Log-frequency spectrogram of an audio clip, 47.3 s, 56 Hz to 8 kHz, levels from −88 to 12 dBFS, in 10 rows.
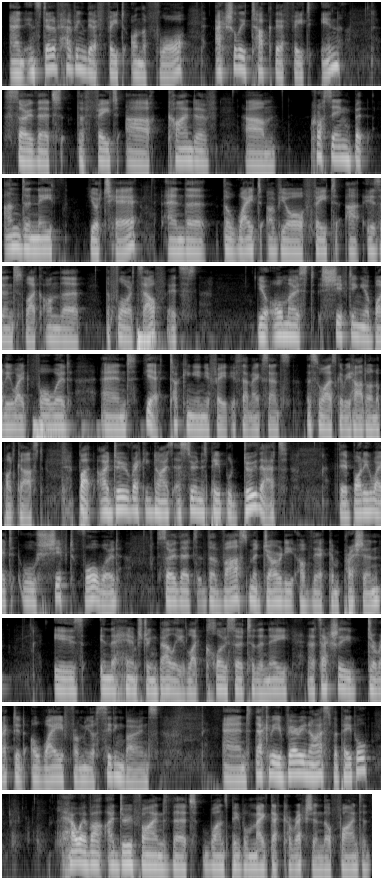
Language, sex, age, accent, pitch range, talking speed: English, male, 20-39, Australian, 105-125 Hz, 170 wpm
